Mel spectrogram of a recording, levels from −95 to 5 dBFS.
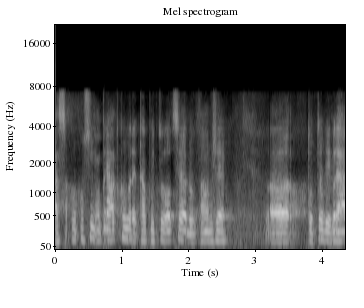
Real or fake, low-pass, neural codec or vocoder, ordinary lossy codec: fake; 7.2 kHz; codec, 16 kHz, 1 kbps, FreqCodec, smaller model; AAC, 48 kbps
